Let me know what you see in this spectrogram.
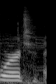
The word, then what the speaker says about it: Wort: Type in the Wort, spelled Wort, pronounced Wort, a podcast.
